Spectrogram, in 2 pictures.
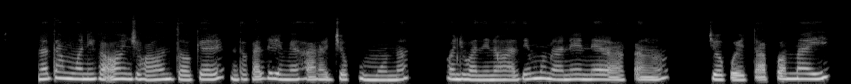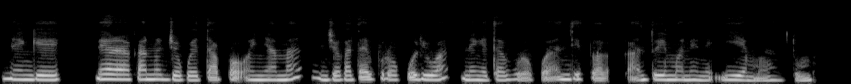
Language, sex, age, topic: Oshiwambo, female, 18-24, agriculture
